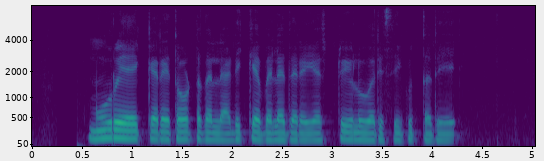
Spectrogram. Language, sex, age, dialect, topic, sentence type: Kannada, male, 31-35, Coastal/Dakshin, agriculture, question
